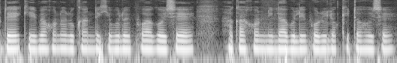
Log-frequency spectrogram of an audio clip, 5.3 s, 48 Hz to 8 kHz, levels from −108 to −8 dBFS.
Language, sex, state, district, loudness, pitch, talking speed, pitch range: Assamese, male, Assam, Sonitpur, -19 LUFS, 150 Hz, 125 wpm, 145-150 Hz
